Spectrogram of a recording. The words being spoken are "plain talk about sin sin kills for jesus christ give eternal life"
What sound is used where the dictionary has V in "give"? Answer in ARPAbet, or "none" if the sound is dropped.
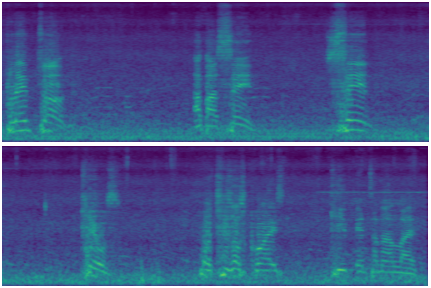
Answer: P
